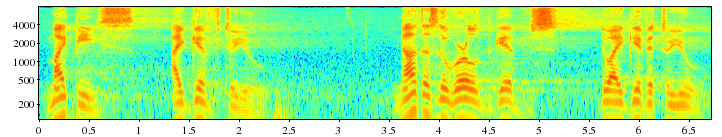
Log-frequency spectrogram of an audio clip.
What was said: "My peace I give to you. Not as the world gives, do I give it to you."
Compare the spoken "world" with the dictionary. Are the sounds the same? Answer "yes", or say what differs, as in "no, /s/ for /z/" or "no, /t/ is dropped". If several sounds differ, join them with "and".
yes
